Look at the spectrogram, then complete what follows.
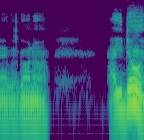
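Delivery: acted flat, emotionless voice. Retelling answering a call, the speaker acts out his past self: retelling a dejected, flat greeting. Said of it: "Like completely dejected, no emotion".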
